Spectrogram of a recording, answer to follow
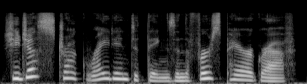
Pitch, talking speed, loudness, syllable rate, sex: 220 Hz, 195 wpm, -18 LUFS, 4.5 syllables/s, female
